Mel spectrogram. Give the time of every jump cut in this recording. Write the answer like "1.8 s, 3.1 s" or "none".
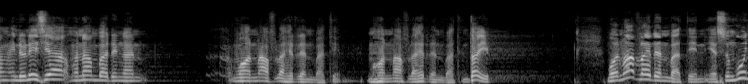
none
